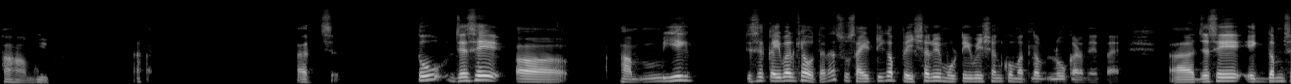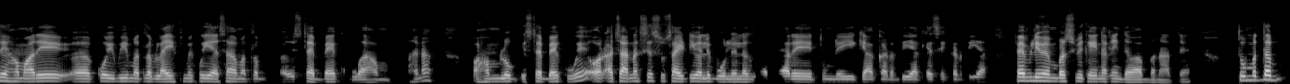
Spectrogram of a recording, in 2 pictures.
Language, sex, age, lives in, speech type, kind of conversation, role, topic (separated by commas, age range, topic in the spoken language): Hindi, male, 30-34, India, conversation, podcast, host, Confidence badhane ke liye aap kaun-se practical tips denge?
